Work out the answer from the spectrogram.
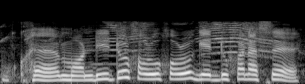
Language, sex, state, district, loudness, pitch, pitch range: Assamese, female, Assam, Sonitpur, -10 LUFS, 230 Hz, 205-245 Hz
